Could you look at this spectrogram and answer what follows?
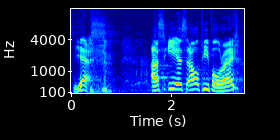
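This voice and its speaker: A man's voice: high-pitched, slow, big-room sound. A South African man whose first language is Afrikaans, preaching a sermon with scripture reading and asking his audience questions. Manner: animated, engaging the audience with questions. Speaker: pastor.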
